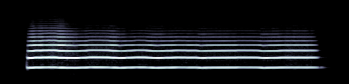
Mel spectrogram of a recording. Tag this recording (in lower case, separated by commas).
music, brass instrument, musical instrument, trumpet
